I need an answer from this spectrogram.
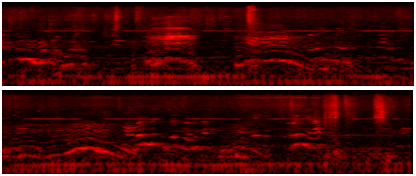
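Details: Mating domestic cats produce repeated moaning yowls, each swelling upward then sliding down, coming in a steady rhythm roughly every second; a human voice and occasional clicks and rustles sound behind them.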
